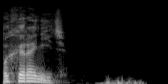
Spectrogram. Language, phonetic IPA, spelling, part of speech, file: Russian, [pəxərɐˈnʲitʲ], похоронить, verb, Ru-похоронить.ogg
- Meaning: 1. to bury, to inter 2. to hide, to conceal, to lay away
